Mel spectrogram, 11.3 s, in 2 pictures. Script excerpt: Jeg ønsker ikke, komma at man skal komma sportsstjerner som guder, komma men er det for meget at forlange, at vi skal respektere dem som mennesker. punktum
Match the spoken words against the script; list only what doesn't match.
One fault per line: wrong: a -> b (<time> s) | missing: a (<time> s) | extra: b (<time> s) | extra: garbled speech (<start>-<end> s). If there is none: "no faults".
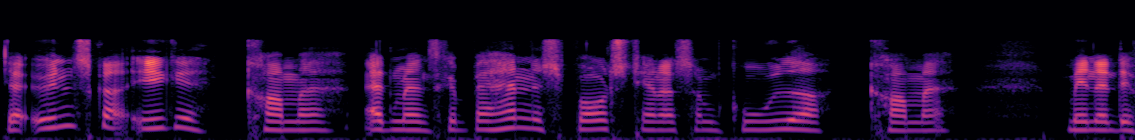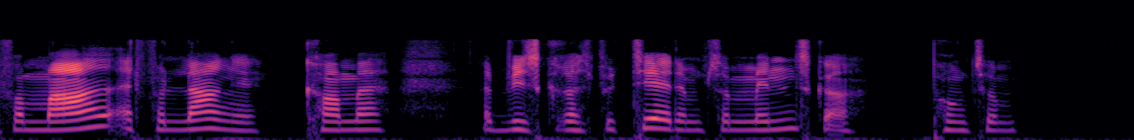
wrong: komma -> behandle (2.3 s)
extra: komma (7.2 s)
